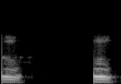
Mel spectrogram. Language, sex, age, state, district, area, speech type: Bengali, male, 60+, West Bengal, Uttar Dinajpur, urban, conversation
